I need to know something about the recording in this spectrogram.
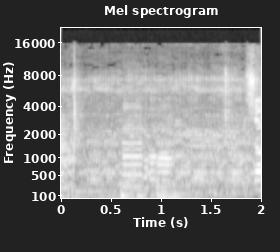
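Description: Heavy truck's engine running, heard from inside the cab, with music playing over it.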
